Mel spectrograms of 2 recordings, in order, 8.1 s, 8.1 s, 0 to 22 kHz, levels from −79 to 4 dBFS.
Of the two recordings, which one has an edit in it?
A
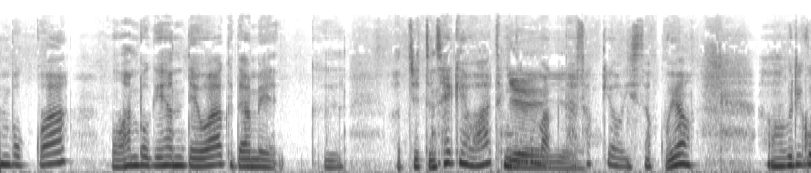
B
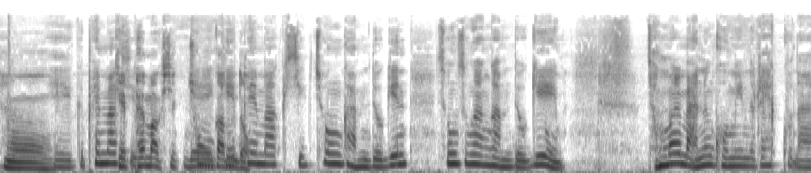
A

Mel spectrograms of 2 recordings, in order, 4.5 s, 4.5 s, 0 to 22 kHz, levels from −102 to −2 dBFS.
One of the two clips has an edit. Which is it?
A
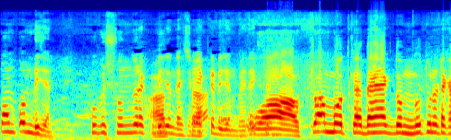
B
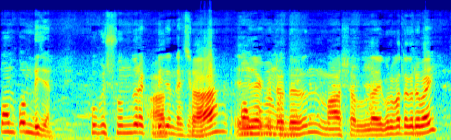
A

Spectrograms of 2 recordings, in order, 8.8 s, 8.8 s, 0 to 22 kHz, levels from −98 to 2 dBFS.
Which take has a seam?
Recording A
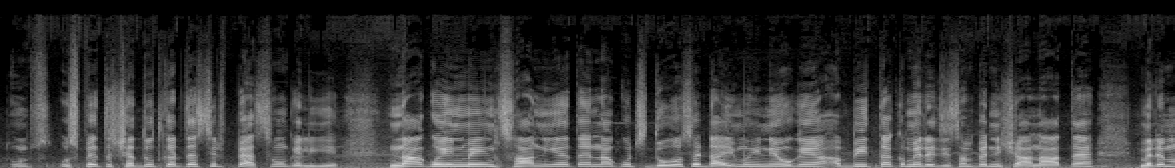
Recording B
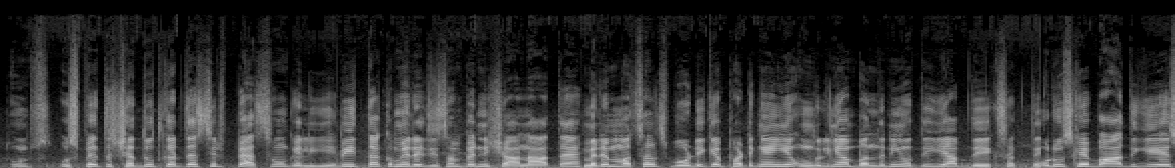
B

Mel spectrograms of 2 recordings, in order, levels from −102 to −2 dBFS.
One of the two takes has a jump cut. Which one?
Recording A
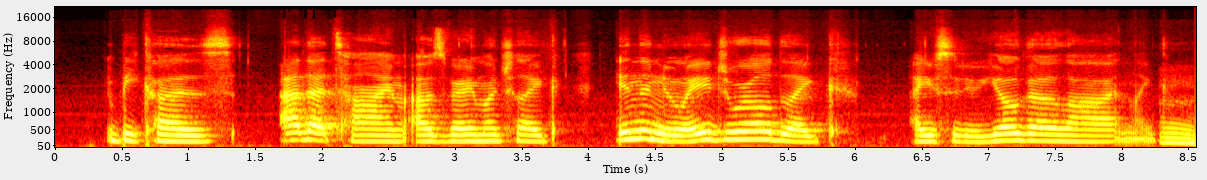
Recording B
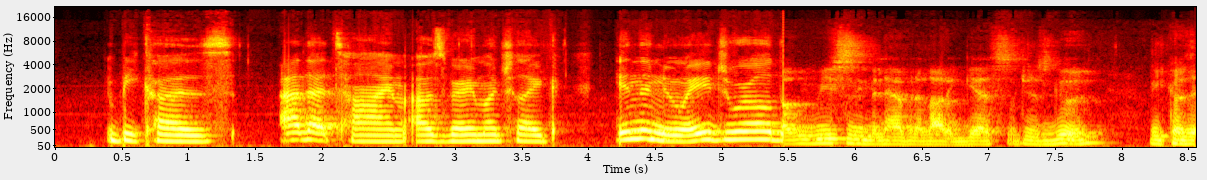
B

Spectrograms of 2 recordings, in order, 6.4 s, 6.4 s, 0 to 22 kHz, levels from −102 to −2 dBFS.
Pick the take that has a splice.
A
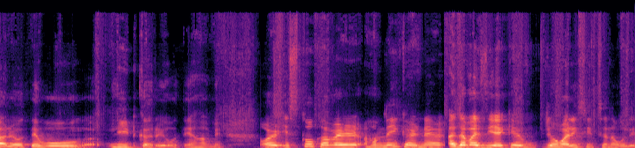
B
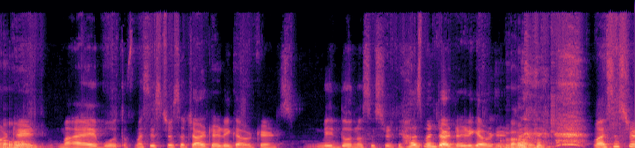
A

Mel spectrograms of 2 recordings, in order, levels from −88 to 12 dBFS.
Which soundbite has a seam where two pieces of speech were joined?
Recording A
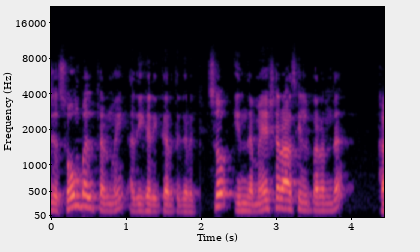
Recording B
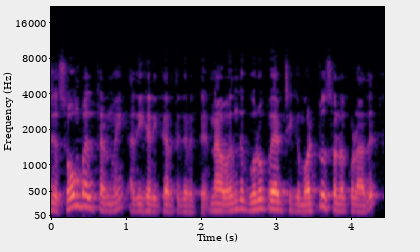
A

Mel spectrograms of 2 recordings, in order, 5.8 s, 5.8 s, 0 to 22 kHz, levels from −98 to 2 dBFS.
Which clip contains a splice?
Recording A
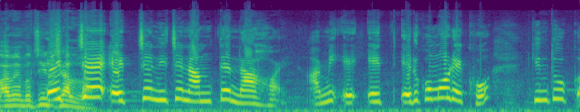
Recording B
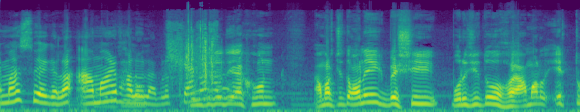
B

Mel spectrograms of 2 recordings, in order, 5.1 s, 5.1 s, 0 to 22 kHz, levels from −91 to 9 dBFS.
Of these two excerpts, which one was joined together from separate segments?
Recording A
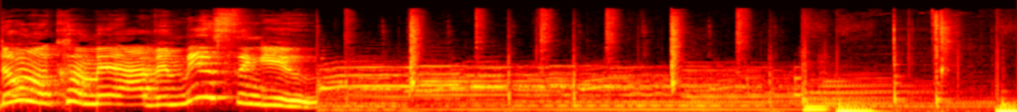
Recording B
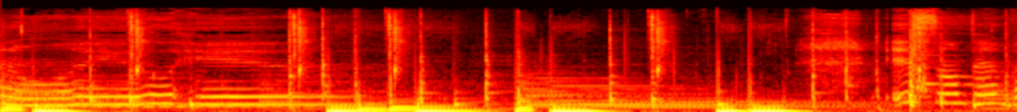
A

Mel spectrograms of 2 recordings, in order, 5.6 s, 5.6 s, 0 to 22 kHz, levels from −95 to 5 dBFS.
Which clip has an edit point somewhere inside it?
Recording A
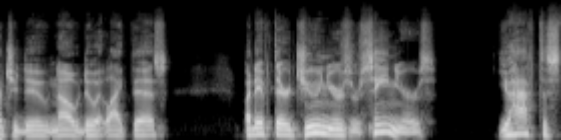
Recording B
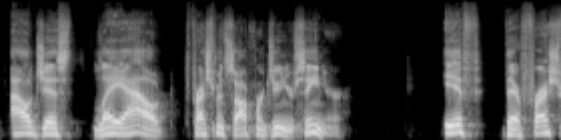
B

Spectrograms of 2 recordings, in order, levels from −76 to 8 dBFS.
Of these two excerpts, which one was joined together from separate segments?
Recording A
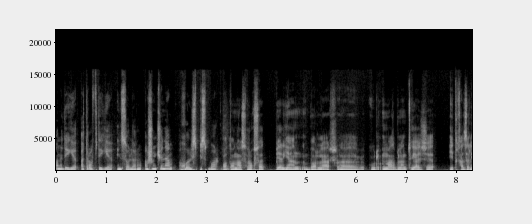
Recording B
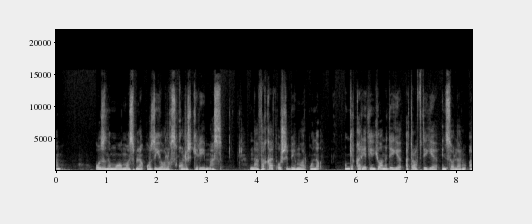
A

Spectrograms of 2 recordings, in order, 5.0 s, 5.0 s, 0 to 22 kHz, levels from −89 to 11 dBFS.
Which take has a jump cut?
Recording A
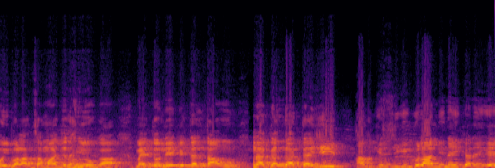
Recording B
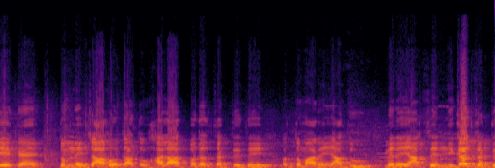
A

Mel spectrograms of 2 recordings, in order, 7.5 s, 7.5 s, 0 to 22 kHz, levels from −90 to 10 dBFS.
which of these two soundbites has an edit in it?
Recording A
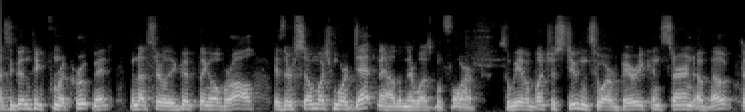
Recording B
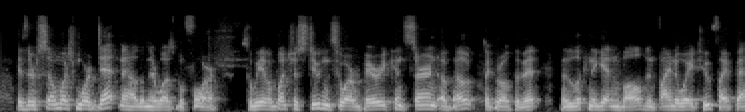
B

